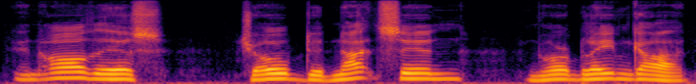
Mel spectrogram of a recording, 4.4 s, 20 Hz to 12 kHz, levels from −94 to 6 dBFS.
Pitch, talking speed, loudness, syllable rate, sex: 155 Hz, 140 wpm, -15 LUFS, 3.3 syllables/s, male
